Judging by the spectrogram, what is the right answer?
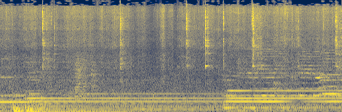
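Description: A hand in a plastic glove mixing sliced pork in a stainless steel pot: wet squishing and rustling with irregular light clicks. Soft background music with held notes plays underneath.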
